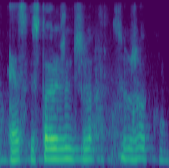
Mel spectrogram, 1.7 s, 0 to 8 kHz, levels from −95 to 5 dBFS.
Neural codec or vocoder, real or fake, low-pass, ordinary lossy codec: vocoder, 22.05 kHz, 80 mel bands, HiFi-GAN; fake; 7.2 kHz; none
